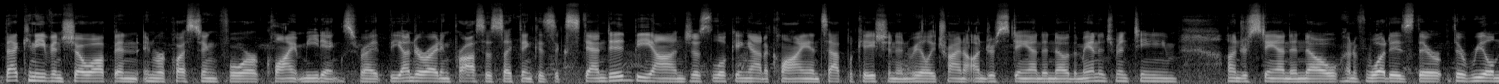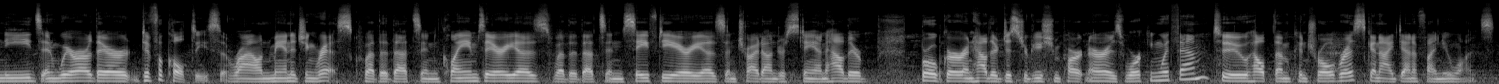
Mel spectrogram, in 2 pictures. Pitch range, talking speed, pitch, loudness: 135-150 Hz, 180 wpm, 145 Hz, -22 LUFS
